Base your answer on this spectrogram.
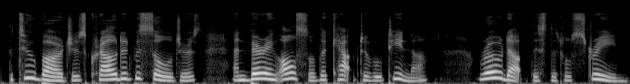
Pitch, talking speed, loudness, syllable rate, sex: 210 Hz, 160 wpm, -19 LUFS, 5.3 syllables/s, female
